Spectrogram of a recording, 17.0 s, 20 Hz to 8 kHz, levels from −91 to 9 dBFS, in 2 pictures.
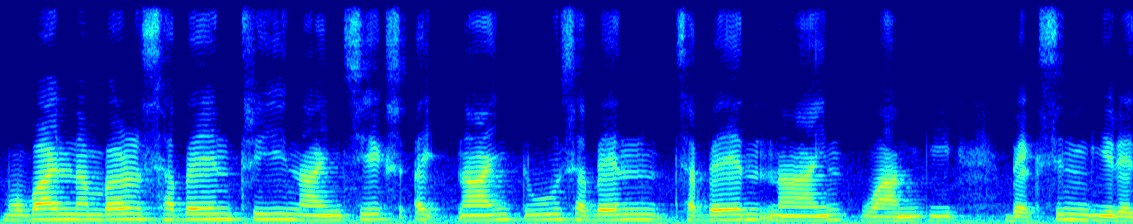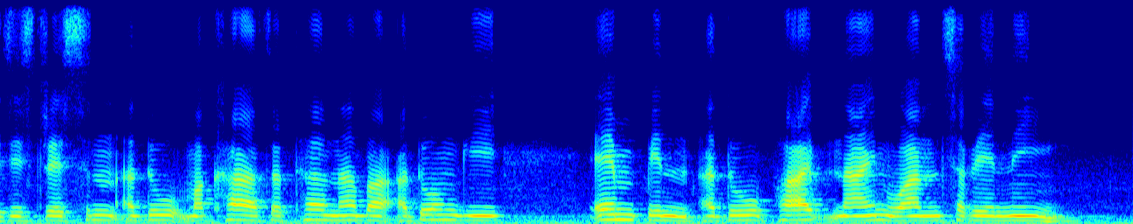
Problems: none marked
